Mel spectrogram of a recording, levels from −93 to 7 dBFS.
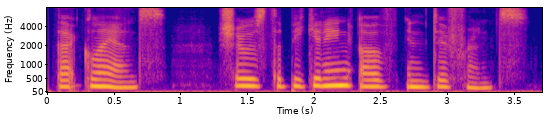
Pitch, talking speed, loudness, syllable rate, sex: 225 Hz, 115 wpm, -15 LUFS, 4.6 syllables/s, female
